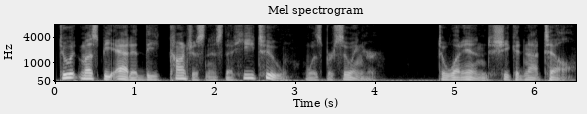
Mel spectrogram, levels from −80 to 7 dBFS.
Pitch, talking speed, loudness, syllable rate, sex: 100 Hz, 185 wpm, -18 LUFS, 4.4 syllables/s, male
